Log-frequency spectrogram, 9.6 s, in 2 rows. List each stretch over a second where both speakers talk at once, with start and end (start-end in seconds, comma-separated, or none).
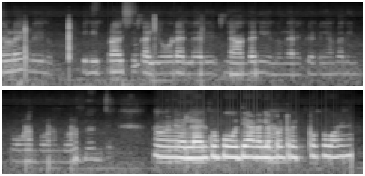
none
